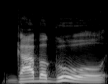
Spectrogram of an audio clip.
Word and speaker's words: capicola: A staple in mob movies, gabagool is one pronunciation of capicola, a type of Italian what? – Meat?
